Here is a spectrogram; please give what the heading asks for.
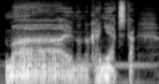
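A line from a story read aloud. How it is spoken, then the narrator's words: Relieved exhale. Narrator (Russian): выдохнул Протасов-старший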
